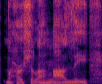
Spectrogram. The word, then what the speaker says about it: Mahershala Ali: And Mahershala Ali. I hope I didn't slaughter his name. Mahershala Ali is how you pronounce it.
